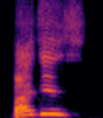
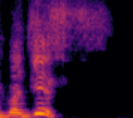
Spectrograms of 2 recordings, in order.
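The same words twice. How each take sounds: First: "Valles" as VA-lles, first syllable high and loud; stress on first syllable. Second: "Vallés" as va-LLÉS, final syllable stressed; stress on last syllable. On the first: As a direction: punch VA in "Valles". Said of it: "palabra grave". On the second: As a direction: land firmly on LLÉS in "Vallés". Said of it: "palabra aguda". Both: Shown as a demonstration.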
